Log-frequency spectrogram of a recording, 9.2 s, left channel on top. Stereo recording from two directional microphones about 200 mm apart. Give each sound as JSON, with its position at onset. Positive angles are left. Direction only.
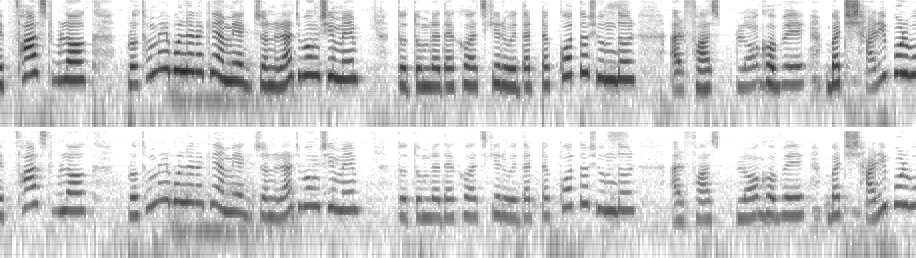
{"t": 0.0, "sound": "speech", "side_deg": 50}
